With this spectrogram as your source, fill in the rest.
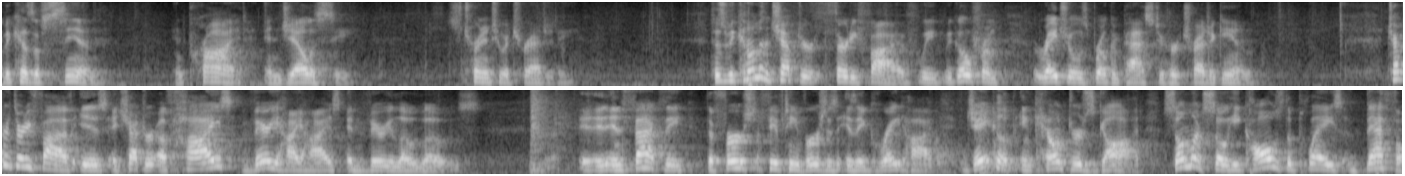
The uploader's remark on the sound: Sermon preached at East Frankfort Baptist Churh on Decembe 12, 2021 during morning worship.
